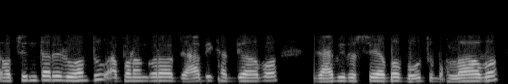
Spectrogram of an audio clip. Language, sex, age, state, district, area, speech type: Odia, male, 18-30, Odisha, Dhenkanal, rural, conversation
